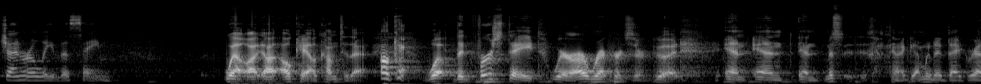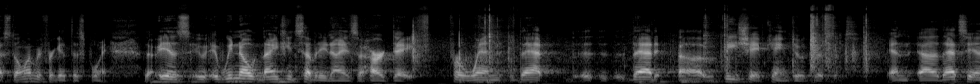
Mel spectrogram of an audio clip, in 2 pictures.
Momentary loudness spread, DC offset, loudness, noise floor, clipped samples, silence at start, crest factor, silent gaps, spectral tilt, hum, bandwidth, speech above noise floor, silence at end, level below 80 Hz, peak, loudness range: 16 LU; under 0.1%; -27 LUFS; -63 dBFS; under 0.1%; 0 s; 22 dB; none; -2 dB/octave; none; 17.5 kHz; 34 dB; 0 s; -80 dBFS; -6 dBFS; 9 LU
